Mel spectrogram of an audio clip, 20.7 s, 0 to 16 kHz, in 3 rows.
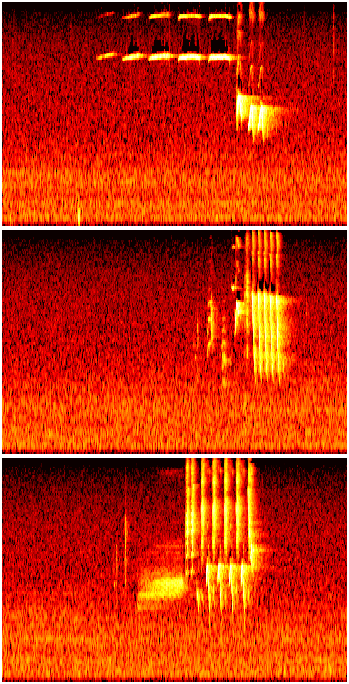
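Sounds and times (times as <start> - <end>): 
common nightingale song: 1.5 - 6.0, 10.6 - 13.0, 15.9 - 19.3.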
